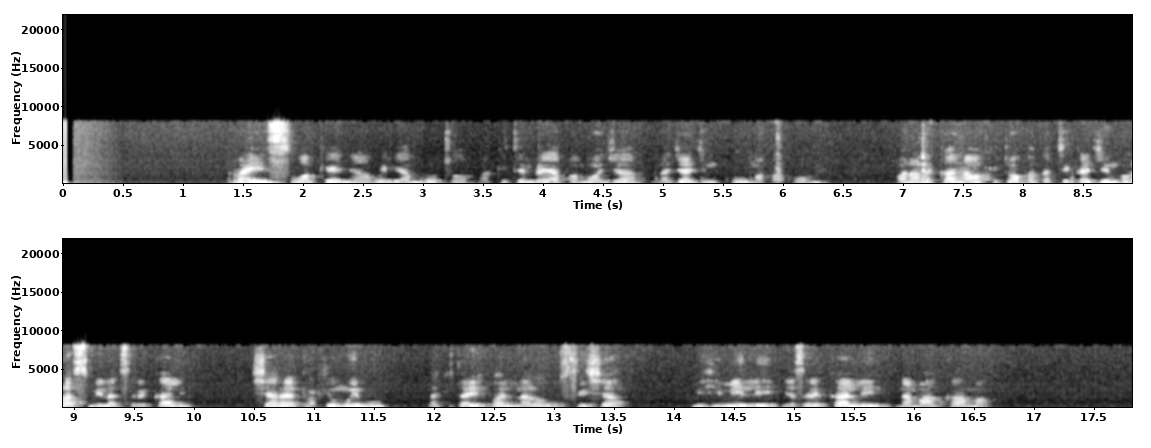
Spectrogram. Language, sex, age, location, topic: Swahili, male, 25-35, Kisumu, government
